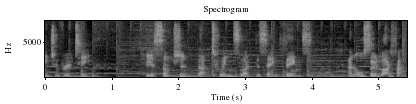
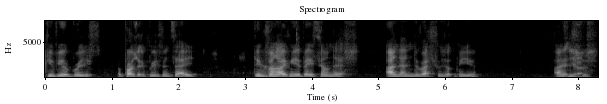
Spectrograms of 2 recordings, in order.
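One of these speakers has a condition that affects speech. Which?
The second: spinal muscular atrophy; physical disability, no learning difficulty.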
